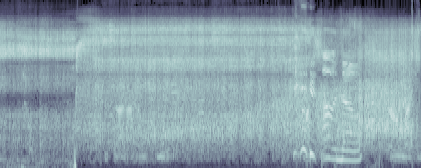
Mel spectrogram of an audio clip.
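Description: Laser beams hiss and roar steadily.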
